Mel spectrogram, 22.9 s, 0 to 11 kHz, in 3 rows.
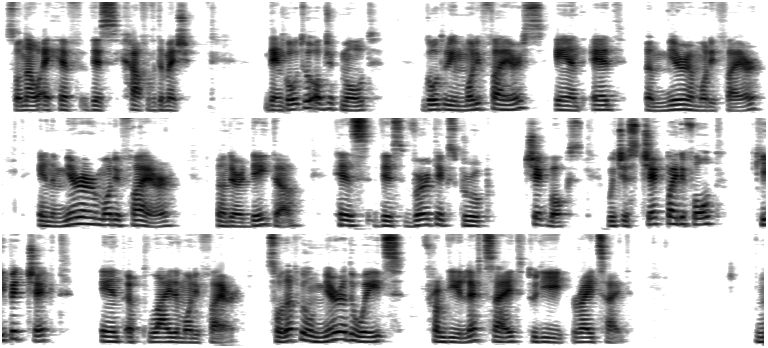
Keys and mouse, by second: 2.0 Tab, 4.7 click, 5.6-6.7 drag, 8.9 click, 16.2-17.0 drag, 21.7 middle click.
